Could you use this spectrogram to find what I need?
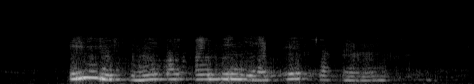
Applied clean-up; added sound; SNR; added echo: neural separator model SepFormer DNS4.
